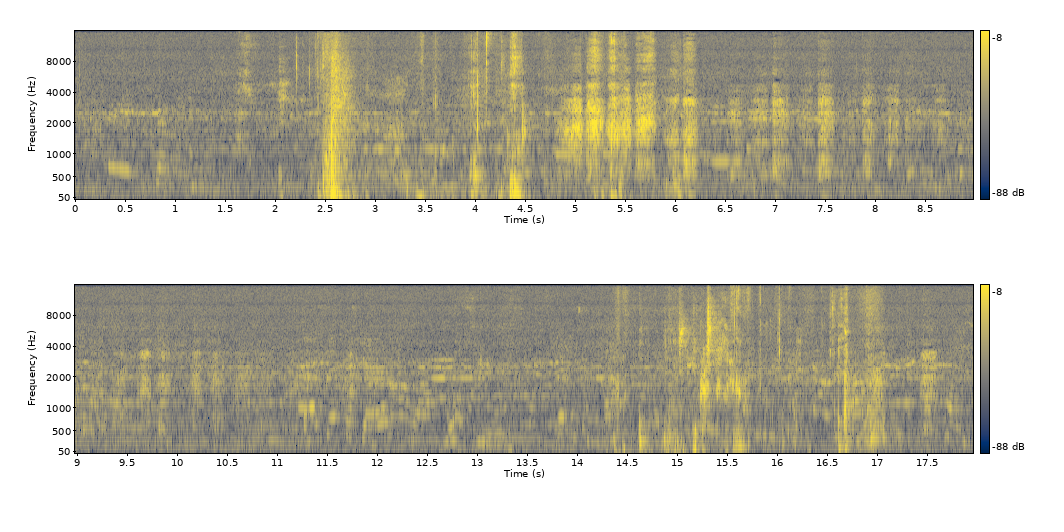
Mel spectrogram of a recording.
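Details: A French Bulldog playing, later hit in the face by a toy, gives short snorting grunts and soft whimpers in bursts, with faint music and voices behind.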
